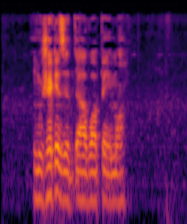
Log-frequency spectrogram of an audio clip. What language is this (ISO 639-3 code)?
fas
